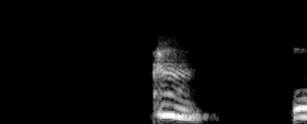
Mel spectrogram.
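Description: A person clearing their throat once: a single short, loud burst with a falling pitch about a second in.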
